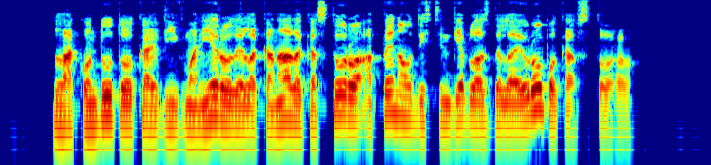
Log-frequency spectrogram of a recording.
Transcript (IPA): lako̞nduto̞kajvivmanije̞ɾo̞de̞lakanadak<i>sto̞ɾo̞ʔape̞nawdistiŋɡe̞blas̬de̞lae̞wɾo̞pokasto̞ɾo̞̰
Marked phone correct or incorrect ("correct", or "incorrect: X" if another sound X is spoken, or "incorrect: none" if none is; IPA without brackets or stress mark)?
incorrect: a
